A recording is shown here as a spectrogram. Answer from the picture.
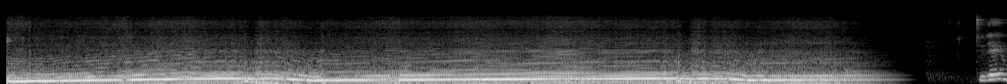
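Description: Car engine accelerating hard, its pitch climbing steadily with two sudden drops where it shifts up a gear, then fading out near the end.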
